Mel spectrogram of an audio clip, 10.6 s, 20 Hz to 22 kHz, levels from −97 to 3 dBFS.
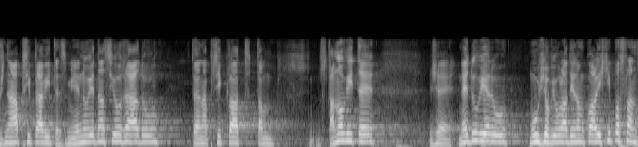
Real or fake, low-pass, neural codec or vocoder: real; 7.2 kHz; none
